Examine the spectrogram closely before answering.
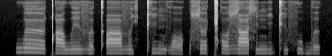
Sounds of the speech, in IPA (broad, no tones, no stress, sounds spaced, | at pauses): w œː ǃ ɑ w e v œ kʼ ɑː v œ ç kʼ i ŋ v ɔ | ɬ œ ǁ ɔ ɮ ɑ ɬ i ŋ i kʼ i f u b ə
